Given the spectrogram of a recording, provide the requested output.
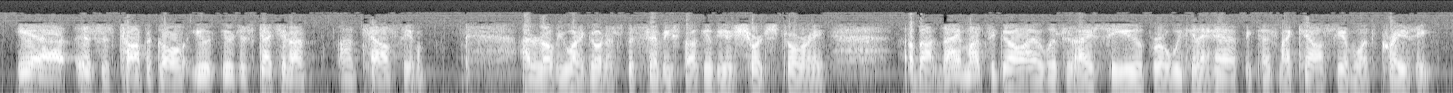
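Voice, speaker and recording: A man with a fairly low pitch speaks at a moderate pace with lively intonation over noticeable background noise. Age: 70s. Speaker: caller. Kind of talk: call-in question. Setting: phone call.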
